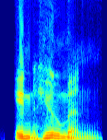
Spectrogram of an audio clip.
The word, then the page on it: inhuman: American English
